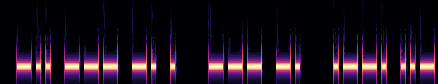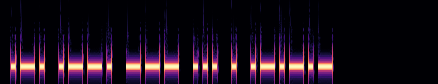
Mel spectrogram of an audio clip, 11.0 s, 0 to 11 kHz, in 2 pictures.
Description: Morse code, heard as a keyed tone, about 20 wpm, 700 Hz. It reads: DONE ON PURPOSE.
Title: Sentences from Top 800 Words 20wpm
